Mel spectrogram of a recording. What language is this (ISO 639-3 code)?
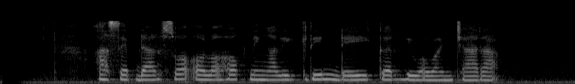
sun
